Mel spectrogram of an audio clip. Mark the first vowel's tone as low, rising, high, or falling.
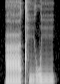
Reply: low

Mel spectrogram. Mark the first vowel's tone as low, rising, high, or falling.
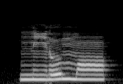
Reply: low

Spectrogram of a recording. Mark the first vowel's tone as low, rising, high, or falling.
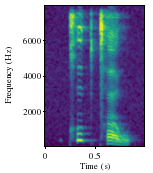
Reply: high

